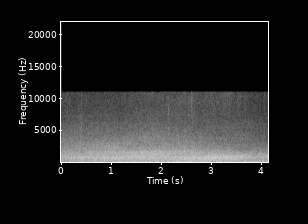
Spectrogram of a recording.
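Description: A car driving past on the street, a steady rush of tyre and engine noise that swells slightly and then eases.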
